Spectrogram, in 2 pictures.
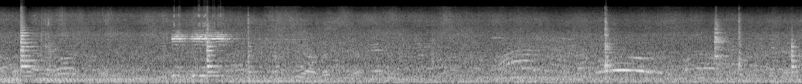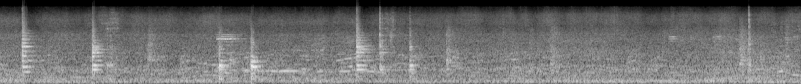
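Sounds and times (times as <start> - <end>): chicken sizzling on griddle: 0.0 - 16.0
metal spatula scraping and clanking: 0.1 - 0.7, 7.2 - 9.6, 11.6 - 12.7.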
